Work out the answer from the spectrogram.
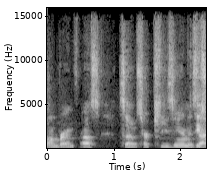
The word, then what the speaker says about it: Sarkisian: So Sarkisian, is that how you pronounce it?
